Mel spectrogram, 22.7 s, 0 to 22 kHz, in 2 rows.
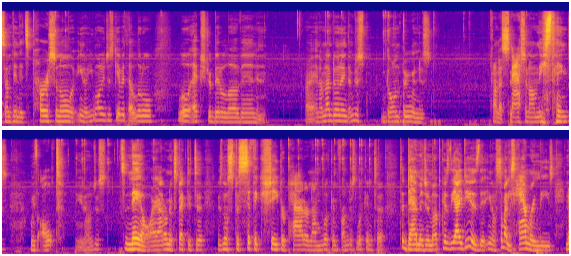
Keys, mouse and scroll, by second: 1.3 shift+click, 3.2-6.5 alt+drag, 6.8 shift+click, 8.4 ], 8.7 ], 10.5-12.5 alt+drag, 12.8 shift+click, 13.0 shift+click, 14.1 alt+click, 15.8-17.1 alt+drag, 17.3 alt+click, 17.7 alt+click, 18.0 shift+click, 18.2 shift+click, 18.4 shift+click, 18.5 shift+click, 20.0 click.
